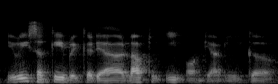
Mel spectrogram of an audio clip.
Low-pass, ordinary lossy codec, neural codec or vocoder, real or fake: none; none; codec, 16 kHz, about 1 kbps, DyCAST, with the encoder's durations; fake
